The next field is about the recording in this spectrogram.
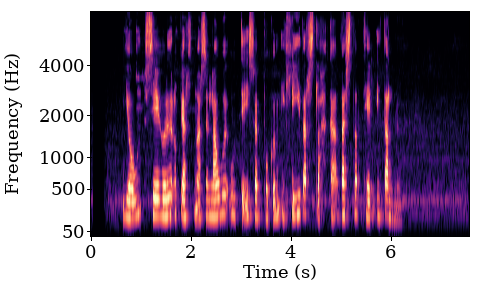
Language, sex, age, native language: Icelandic, female, 30-39, Icelandic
